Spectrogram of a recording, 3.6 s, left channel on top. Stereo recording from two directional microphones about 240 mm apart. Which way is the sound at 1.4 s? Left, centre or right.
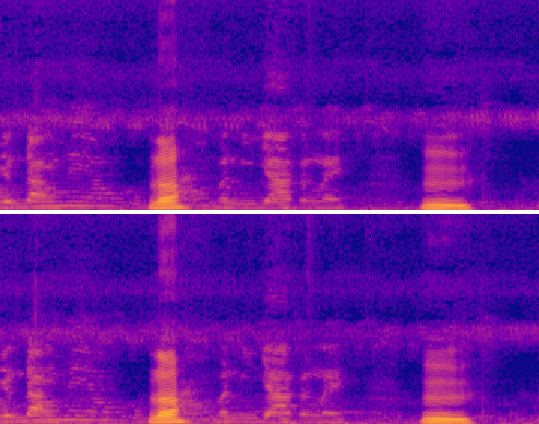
Centre.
